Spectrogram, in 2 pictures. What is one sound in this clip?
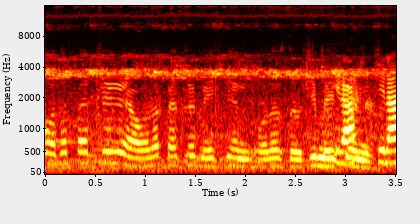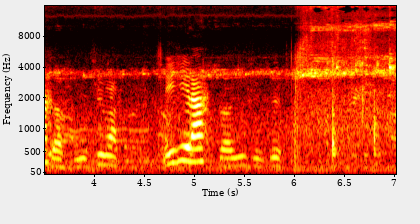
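Young people chatter loudly nearby.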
